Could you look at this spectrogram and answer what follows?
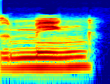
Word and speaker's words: Minh: Ming. Yeah, that's actually Min, MINH.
